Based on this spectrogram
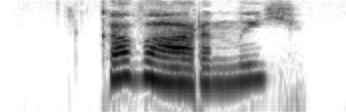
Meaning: guileful, insidious, perfidious, crafty, treacherous, scheming
- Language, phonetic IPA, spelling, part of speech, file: Russian, [kɐˈvarnɨj], коварный, adjective, Ru-коварный.ogg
